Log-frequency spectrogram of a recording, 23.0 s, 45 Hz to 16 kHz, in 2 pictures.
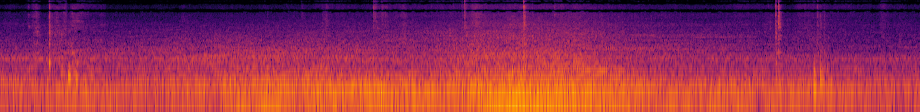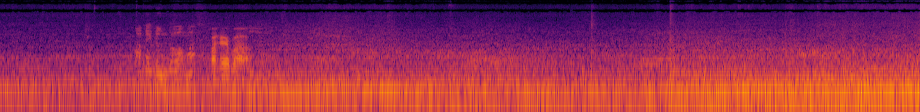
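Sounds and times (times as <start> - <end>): vehicle passing: 2.5 - 8.6.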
